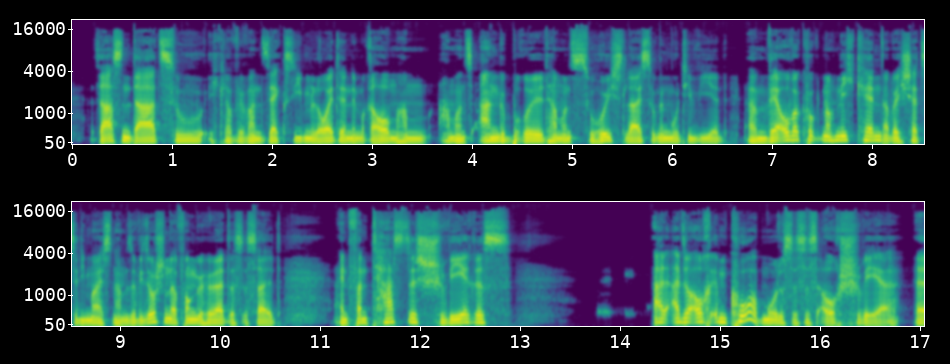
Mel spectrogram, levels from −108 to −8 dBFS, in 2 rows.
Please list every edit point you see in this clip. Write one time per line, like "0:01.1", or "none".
0:06.7
0:08.1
